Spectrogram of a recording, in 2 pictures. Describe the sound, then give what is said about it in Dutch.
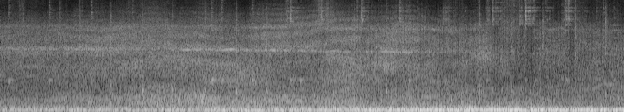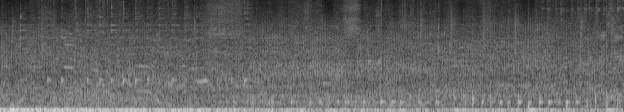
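A loud, continuous low rumble of an airplane passing overhead, swelling to a peak midway and then slowly fading, with a faint whining tone above the roar. “Gaat het volgende vliegtuig.”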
